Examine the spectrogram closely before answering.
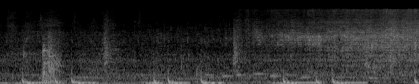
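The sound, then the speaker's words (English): Burgers frying in a pan: a steady, dense sizzle that runs throughout, with a few soft clatters on top. “These burgers still on? Mm-hmm. The burgers? Yeah, still on. I hope I didn't burn them.”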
